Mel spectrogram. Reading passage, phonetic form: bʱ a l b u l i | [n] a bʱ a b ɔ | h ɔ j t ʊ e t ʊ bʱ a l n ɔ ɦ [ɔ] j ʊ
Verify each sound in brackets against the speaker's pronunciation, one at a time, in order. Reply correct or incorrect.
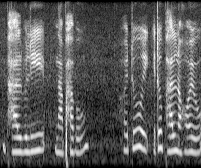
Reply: correct, correct

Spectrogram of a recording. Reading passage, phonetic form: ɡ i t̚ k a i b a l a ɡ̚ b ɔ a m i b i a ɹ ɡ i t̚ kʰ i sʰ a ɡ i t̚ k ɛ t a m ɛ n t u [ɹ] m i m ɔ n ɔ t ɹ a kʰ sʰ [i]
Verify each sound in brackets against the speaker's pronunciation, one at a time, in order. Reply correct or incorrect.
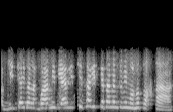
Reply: incorrect, incorrect

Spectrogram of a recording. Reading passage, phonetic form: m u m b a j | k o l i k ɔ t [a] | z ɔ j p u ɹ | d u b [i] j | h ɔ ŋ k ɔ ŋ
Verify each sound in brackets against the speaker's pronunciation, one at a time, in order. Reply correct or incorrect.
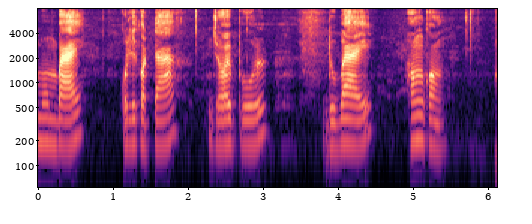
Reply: correct, incorrect

